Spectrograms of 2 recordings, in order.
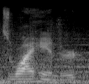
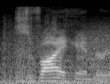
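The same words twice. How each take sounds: First: The word is said with English sounds. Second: The word is said with German sounds.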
